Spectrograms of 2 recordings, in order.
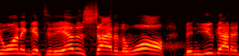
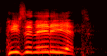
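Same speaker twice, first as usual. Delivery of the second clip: indignant lady; 5 semitones higher than usual. Retold or imitated. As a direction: scoff it out like an outraged churchgoer. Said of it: "and I quote".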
